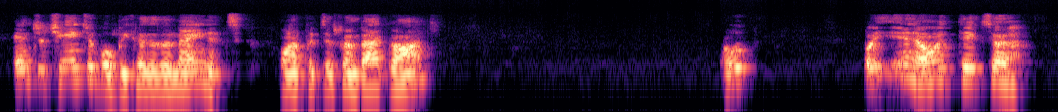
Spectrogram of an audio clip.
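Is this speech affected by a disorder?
No.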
